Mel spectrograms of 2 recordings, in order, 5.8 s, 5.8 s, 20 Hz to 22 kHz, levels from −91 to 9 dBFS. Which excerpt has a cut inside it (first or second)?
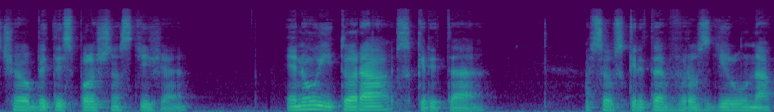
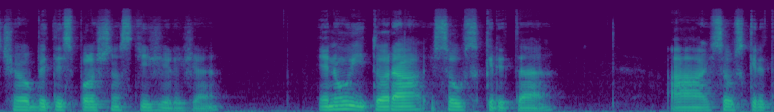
first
